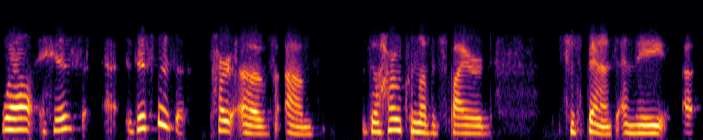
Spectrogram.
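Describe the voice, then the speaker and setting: A woman's voice: fairly low pitch, measured pace, no room sound. A woman speaking as a guest author, giving conversational answers in an interview. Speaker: guest author discussing her book. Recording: narrow phone-like line, dry.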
